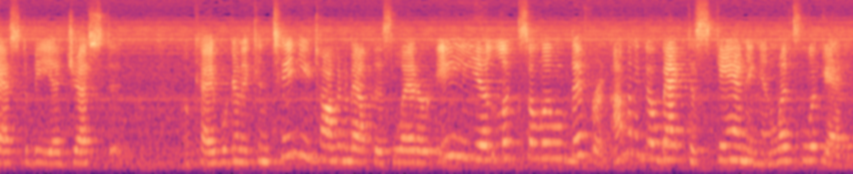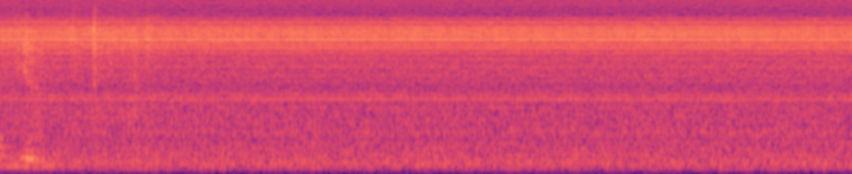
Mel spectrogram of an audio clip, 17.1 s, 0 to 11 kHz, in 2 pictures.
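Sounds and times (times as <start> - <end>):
steady background hiss: 0.0 - 17.0.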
